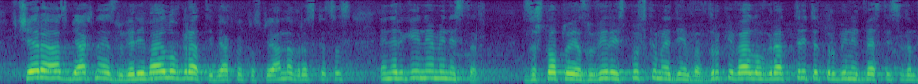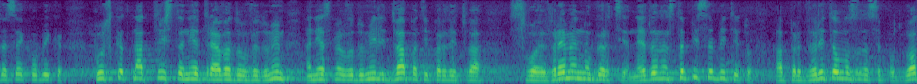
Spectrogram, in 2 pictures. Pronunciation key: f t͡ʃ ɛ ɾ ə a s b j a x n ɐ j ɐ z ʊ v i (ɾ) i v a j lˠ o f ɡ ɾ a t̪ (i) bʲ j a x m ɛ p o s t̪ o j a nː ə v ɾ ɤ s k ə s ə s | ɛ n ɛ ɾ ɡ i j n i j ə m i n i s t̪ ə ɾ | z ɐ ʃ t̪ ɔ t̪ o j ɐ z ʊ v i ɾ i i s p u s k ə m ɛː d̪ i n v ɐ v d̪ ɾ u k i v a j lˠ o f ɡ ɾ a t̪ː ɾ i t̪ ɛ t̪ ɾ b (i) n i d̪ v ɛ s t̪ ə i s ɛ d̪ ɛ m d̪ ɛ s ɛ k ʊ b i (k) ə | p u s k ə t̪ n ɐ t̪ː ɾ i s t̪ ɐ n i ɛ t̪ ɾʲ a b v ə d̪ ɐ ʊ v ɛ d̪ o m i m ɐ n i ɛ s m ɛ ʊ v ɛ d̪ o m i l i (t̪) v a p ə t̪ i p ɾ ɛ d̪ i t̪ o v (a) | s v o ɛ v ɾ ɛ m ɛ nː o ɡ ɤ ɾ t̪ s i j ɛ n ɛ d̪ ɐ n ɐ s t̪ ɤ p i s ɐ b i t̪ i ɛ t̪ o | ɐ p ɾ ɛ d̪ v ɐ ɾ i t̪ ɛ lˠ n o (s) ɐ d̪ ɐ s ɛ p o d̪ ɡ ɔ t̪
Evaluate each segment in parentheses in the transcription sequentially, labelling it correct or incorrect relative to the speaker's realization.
correct, correct, correct, correct, incorrect: d̪, correct, incorrect: z

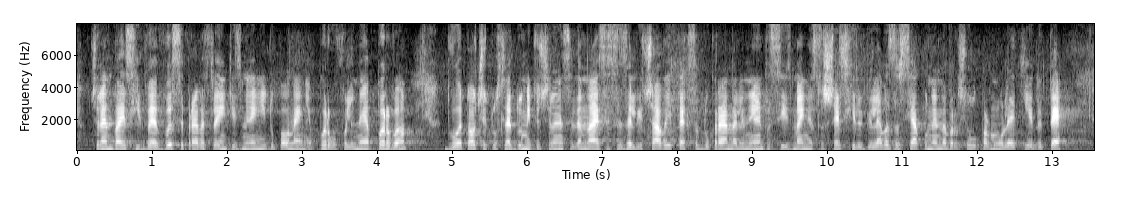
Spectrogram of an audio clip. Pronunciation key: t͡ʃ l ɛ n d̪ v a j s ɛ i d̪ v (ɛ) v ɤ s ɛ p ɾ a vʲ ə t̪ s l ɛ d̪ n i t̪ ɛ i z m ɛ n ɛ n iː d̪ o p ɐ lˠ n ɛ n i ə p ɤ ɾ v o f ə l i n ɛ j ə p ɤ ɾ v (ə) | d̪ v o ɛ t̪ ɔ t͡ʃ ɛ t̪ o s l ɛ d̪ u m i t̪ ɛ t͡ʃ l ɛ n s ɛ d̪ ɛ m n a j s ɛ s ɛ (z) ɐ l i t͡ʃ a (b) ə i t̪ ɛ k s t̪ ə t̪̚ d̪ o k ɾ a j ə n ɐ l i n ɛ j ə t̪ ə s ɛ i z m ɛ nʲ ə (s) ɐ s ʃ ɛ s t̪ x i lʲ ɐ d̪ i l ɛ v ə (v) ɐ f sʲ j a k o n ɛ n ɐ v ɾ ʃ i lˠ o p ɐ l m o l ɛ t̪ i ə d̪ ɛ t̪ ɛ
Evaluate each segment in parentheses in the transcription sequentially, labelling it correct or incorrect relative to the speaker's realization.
correct, correct, correct, incorrect: v, correct, incorrect: z

